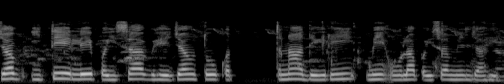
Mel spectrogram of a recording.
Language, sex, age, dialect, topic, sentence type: Chhattisgarhi, male, 25-30, Northern/Bhandar, banking, question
